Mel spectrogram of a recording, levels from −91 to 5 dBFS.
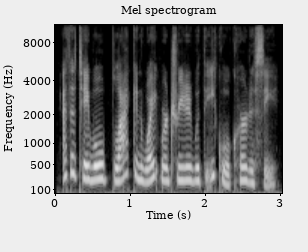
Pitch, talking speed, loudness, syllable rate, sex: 230 Hz, 220 wpm, -17 LUFS, 6.3 syllables/s, female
